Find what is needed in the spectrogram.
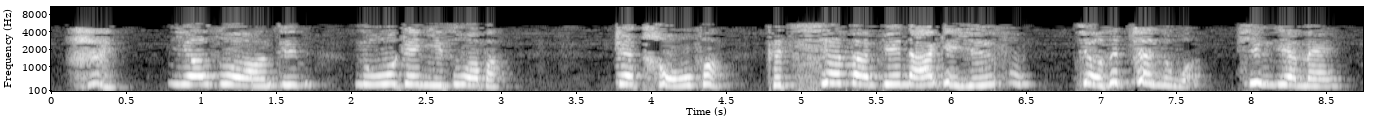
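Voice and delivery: high woman's voice, insistent; coaxing wife. A narrator's reading. Wife offering to make it but warning her husband, coaxing. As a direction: give in, then warn him in a high voice.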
